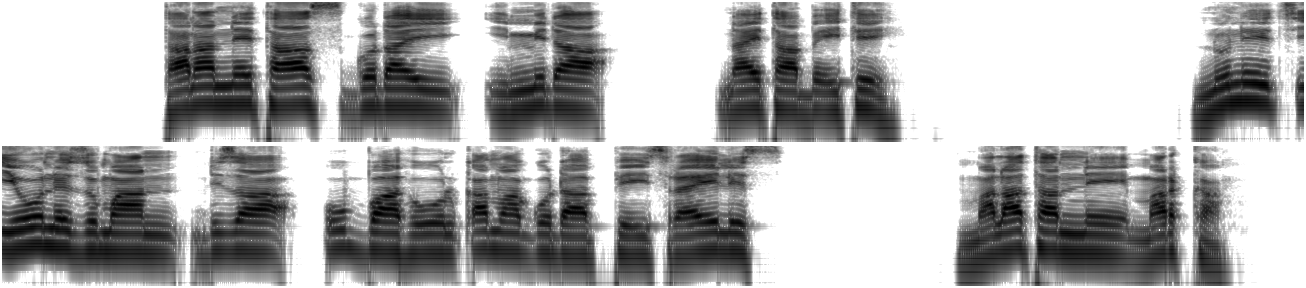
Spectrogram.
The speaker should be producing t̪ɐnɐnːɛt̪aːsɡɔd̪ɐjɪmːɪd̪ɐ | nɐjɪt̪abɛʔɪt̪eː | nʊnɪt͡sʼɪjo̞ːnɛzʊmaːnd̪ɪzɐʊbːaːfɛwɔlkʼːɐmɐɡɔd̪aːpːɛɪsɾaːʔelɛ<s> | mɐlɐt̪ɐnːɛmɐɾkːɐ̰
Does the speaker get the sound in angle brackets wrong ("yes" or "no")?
no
